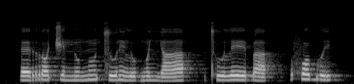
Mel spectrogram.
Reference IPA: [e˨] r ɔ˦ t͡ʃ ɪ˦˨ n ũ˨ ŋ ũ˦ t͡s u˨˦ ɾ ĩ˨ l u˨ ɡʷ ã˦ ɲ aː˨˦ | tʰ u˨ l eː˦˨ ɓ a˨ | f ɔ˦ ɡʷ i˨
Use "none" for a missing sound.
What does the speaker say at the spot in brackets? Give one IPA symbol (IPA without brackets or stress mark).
ɛ˨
